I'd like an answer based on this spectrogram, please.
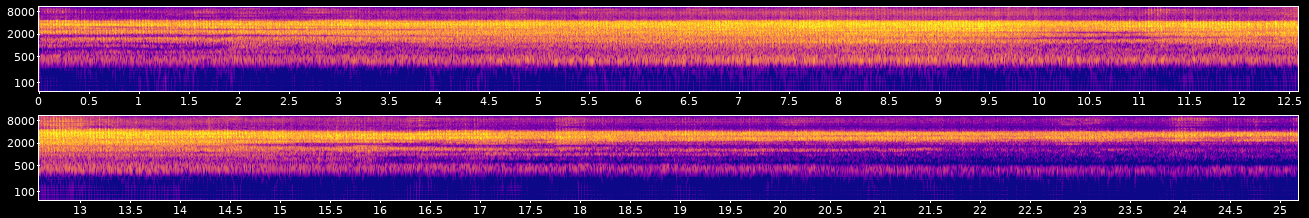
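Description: A tractor working a flooded paddy field: the engine runs steadily under a dense mechanical clatter from the tillage gear churning the wet soil. The sound grows louder for the first eight or nine seconds, then slowly eases off.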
